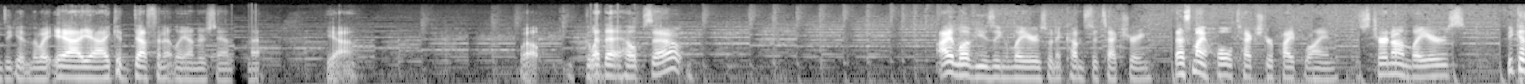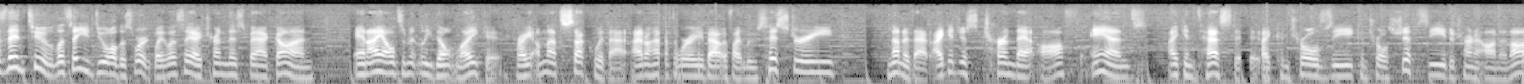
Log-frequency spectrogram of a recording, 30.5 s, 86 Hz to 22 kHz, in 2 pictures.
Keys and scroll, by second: 2.0 s, 30.1 ctrl+z.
